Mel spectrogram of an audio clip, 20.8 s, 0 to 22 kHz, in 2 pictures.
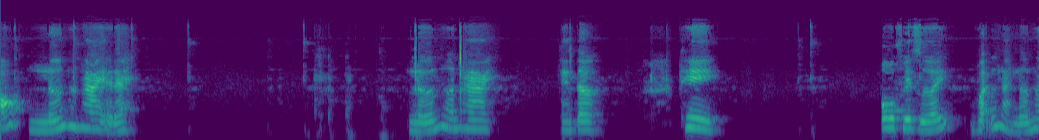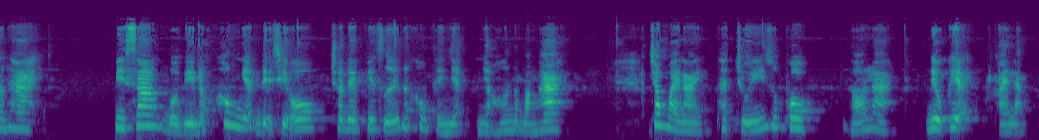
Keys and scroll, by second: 4.3-5.1 typing, 5.5 Return, 6.2 typing.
